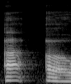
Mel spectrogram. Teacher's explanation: that pause between two sounds where there's a little catch in the back of your throat · when you say uh-oh you completely close off the back of your mouth between those two sounds and that's the glottal stop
